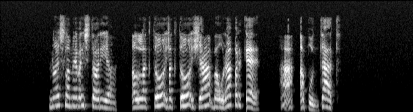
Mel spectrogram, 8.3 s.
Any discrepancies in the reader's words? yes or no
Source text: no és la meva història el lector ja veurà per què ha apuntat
yes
